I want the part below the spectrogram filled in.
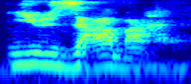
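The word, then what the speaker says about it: Uzomah: Is it Usama? How do you say that? It's Uzama. Uzama, thank you.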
